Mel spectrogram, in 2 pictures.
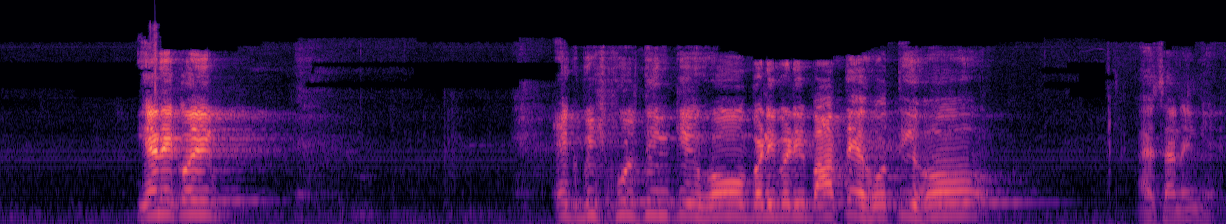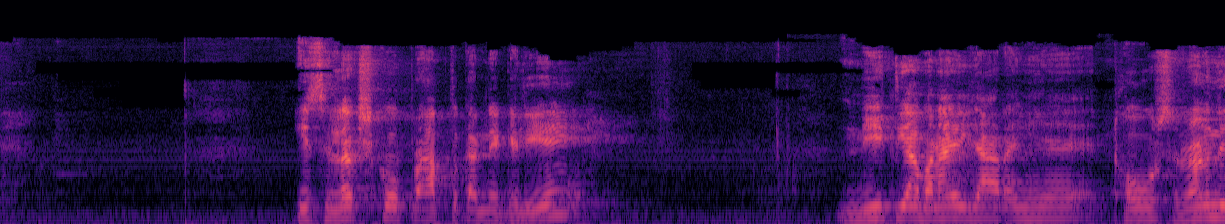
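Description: An elderly man speaks with emphasis through a microphone in a large echoing hall.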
